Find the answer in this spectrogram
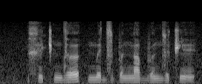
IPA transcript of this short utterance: x ɛ̃ t͡ʃ n d ə | m e d͡z ə p ɛ ŋ a b ɵ n z o t͡ʃ ẽ

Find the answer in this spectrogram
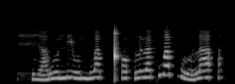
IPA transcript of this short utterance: h i˩˦ a̯ w u˦˥ n j uː˧ m w a˥˩ p̚ kʰ ɔ˦˥ ʔ l ɯ˦˥ a̯ k w a˥˩ p̚ w uː˩˦ l a˦˥ ʔ

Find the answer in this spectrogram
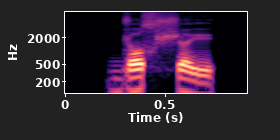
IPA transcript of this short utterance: ɡʲ ə˞ sˤ ʃ e

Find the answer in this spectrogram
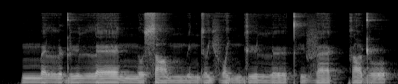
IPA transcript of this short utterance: mː ɛ lː ɵ ɖ y lː ɛː nː o s ɑ mː i n d ɵ j v ɔ j ŋ ɡ y lː øː t̪ʰ i v æ kː ɑ ɖ o

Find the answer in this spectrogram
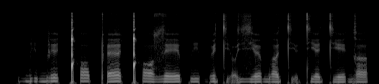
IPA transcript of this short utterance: ɓ i b ɪ ǃʰ ɔ pʼ ɛ ǃʰ ɔ z e p i ɓ ʏ tʲ ɔ̰ zʲ œ b ɐ tʲ ə̰ tʲ ɛ tʲ e ɡ ɐ

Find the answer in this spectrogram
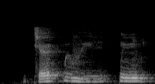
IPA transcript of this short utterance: c ɛ k͡p ɨ v j i k͡p ĩ ʎ

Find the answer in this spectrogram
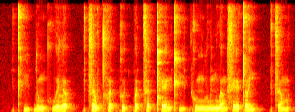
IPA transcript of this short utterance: t̪ʰ iː˨˥ p̚ l ʊ˨˥ ŋ kʷʰ ɛː˨ l ɐ˧ p̚ | t͡s ɐ˨˧ w t̪ʰ ɐ˨˥ t̚ k ɵ˨ t̚ p ɐ˧ t̚ s ɐ˧ t̚ pʰ ɛː˨ n kʰ iː˨ t̚ k ʊ˧ ŋ l uː˧ n w ɐ˨˧ m s ɛː˨˩ t̪ ɐ˥ j | t͡s ɐ˨ m

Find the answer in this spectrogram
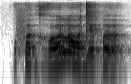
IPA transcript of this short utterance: f ʌ ɡʱ ɔ l ɔ d ɛ p ʌ

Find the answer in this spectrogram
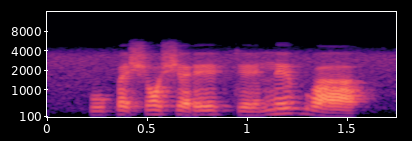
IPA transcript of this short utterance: u˧ p ɛ˧ ʃ ɔ˦ ʃ ɛ˨˦ ɾ eː˧ k e˨˦ n eː˦ ɡʷ aː˨

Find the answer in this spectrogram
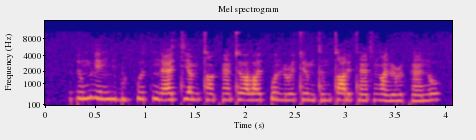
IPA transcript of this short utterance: ɗ ɯ m lʲ æ ŋ i b ɯ k͡p ɯ t n æ tʲ ɑ m t ɑ̃ k æ̃ t ø ə̯ lˠ e k͡p o n ɭ ø t ø m t ɯ m t ɑ ɾ ø t ɾ æ̃ s ŋ ɑ̃ lʲ o ɭ ɯ k æ̃ n o

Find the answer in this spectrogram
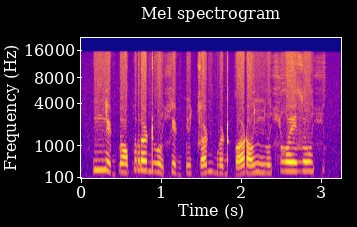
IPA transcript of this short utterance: ɲ e˥˩ ɖ ɗ ɔ˧ p r ɔ˥ ɖʱ o˥˩ ç e˥˩ ɖ ɗ ʏ˧ c ɔ˩˥ ɖ b o˧ ɖ k ɔ˩˥ ɽ ɔ˩˥ ɲ o˧ ç ʁʷ e˥ z o˥ ç

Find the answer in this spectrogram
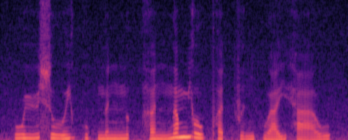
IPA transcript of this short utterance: w yː˨˥ s uː˨˥ j kʷ ɐ˧ p̚ n̪ ɵ˧ n n̪ ʊ˧ k̚ h ɐ˨ n n̪ ɐ˥ m j o˧ w pʰ ɐ˧ t̚ f ɪ˨˥ ŋ kʷ aː˨˥ j h aː˨˥ w

